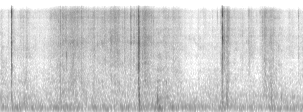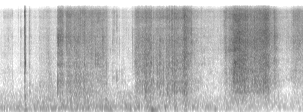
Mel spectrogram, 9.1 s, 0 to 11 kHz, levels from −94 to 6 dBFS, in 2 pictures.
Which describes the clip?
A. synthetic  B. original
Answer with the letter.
A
